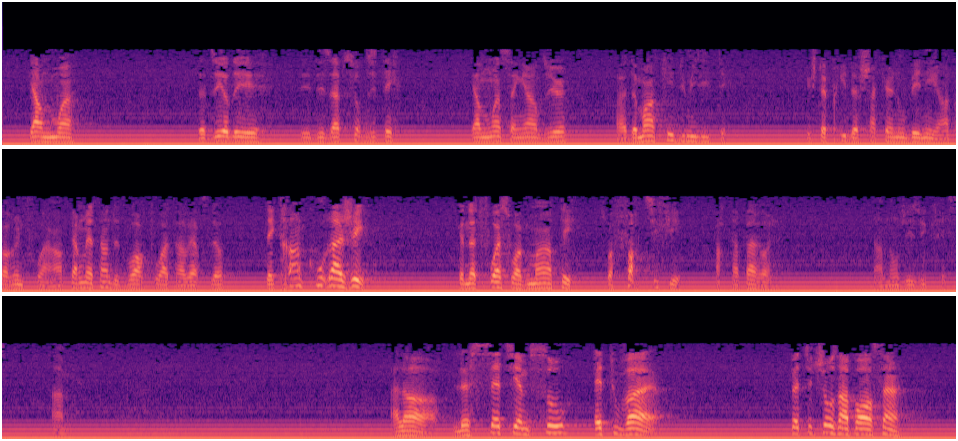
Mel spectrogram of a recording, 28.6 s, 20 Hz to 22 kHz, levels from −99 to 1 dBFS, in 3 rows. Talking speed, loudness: 130 wpm, -27 LUFS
